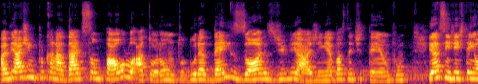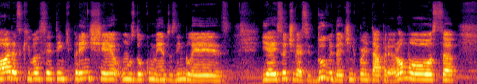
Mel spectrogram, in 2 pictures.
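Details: Woman who says she is a person who stutters, speaking Brazilian Portuguese; real stuttering.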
